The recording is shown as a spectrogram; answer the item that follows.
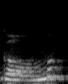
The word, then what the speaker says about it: gomme: Gomme is like the word for home. I'm going home. But you replace it with a G.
